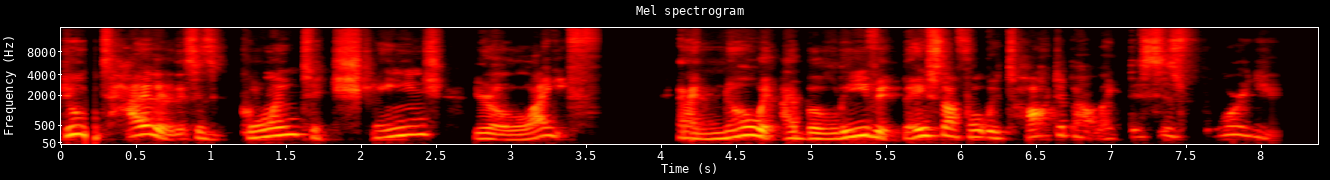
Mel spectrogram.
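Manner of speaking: enthusiastic, excited, swooping, all-in sales-pitch voice. Showing how to sound when asking Tyler to buy, excited. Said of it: "we don't even sound excited when we're asking them to buy. Like we don't even sound like".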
